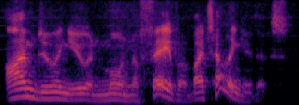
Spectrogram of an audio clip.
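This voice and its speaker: A man's voice: mid-range voice, very animated, moderate pace, vocal fry. Brash pirate captain played by a man. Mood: firm. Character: gruff roguish orc-hating pirate captain, male. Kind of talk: table read of a fantasy comedy script.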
